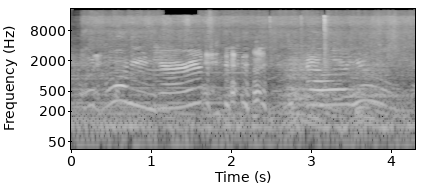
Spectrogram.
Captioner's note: both chuckle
